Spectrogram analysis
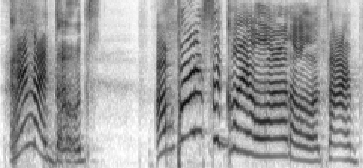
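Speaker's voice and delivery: high, goofy lonely coach; Coach Steve voice. Pretend. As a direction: sad dopey coach voice. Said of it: "my Big Mouth impressions".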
